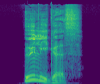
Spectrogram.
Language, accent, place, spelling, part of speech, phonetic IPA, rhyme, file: German, Germany, Berlin, öliges, adjective, [ˈøːlɪɡəs], -øːlɪɡəs, De-öliges.ogg
- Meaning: strong/mixed nominative/accusative neuter singular of ölig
